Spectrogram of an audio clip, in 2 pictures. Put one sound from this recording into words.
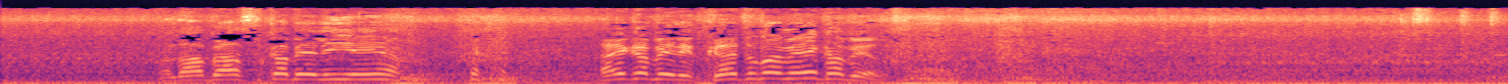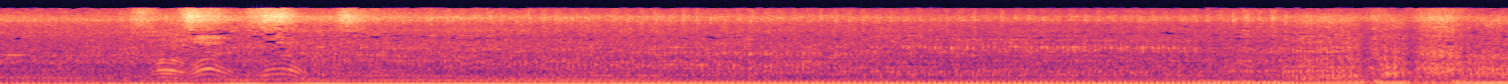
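A diesel truck engine idles with a deep, steady rumble.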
